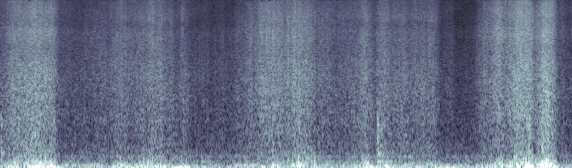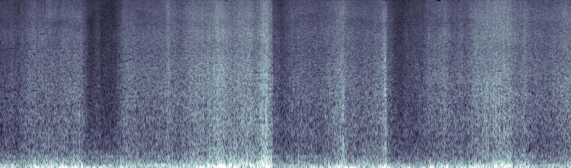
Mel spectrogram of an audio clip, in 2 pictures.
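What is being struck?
Nothing is struck.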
